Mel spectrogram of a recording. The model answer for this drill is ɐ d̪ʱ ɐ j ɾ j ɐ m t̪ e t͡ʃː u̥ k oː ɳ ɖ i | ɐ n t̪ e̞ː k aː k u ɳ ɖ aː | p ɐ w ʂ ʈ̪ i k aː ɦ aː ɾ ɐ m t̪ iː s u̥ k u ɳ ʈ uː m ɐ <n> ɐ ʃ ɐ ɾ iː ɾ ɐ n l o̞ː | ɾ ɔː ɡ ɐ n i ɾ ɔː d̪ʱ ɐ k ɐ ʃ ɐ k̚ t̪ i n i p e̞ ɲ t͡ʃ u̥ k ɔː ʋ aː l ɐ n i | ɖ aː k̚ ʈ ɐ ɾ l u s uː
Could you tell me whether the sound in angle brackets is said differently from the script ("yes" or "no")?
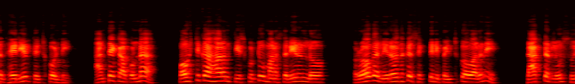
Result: no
